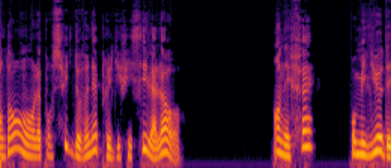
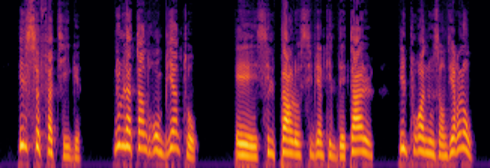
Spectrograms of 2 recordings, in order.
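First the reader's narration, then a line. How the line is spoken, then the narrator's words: Shouting. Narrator (French): criait-il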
